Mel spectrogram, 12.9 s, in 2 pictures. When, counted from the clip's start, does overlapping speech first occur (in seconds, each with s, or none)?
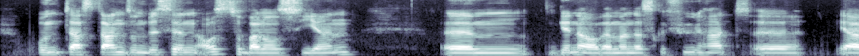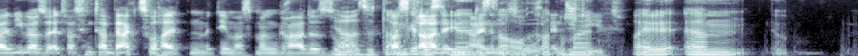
8.9 s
